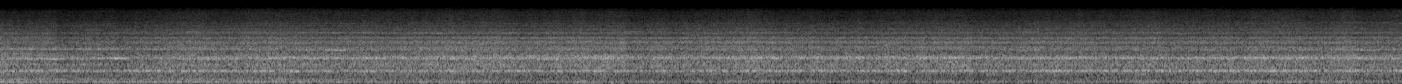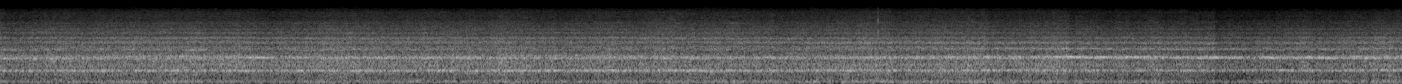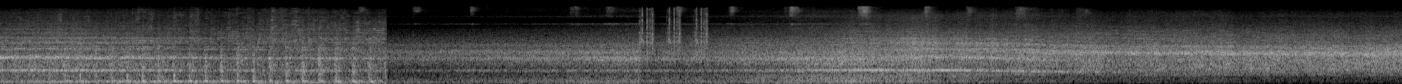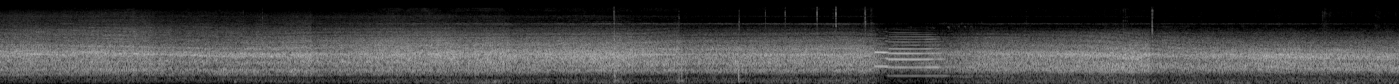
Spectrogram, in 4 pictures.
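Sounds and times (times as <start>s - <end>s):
freight train rolling on rails: 0.0s - 56.0s.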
